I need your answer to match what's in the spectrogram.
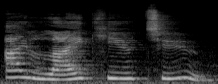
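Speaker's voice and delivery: slow, drawn-out tender reply; affectionate parent. Acted. Parent answering the child's affection, slow and tender. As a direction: reassure your child, stretching each word. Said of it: "Então, você fala".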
